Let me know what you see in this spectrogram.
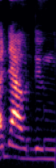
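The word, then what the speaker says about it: ดาวดึงส์: ดาว ดึง นะ คะ คำ นี้ อ่าน ว่า ดาว ดึง นะ คือ ปา ก็ ไป ค้น ดู นะ คะ เพราะ ว่า ที่ ผ่าน มา เนี่ย มัก จะ พูด ว่า ดาวดึง นะ คะ แต่ ก็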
